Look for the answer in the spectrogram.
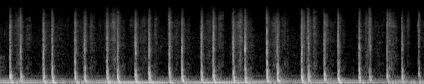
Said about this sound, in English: Finally, Alfred comes trotting up the path on the back of a dark bay mare. He pulls up to the paddock and hops off.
